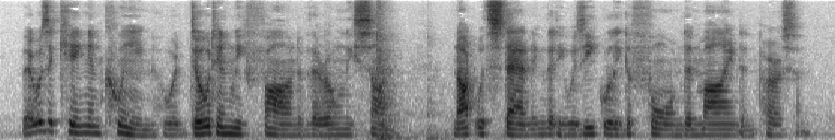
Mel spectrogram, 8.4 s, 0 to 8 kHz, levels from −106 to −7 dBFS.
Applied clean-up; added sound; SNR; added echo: none; Slam; 16 dB; none.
